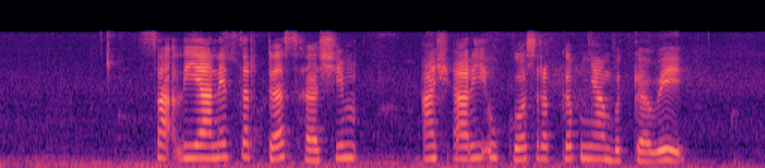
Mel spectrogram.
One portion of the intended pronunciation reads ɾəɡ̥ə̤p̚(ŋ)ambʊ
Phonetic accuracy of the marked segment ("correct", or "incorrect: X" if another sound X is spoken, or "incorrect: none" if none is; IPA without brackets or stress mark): incorrect: ɲ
